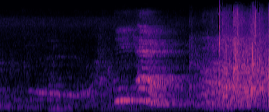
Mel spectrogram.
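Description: A young girl speaks into a microphone in an echoing hall.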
